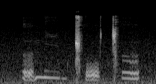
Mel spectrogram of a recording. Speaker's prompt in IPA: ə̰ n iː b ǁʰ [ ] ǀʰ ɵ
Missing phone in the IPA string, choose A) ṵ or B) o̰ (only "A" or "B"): B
